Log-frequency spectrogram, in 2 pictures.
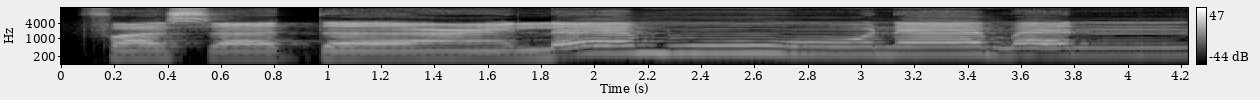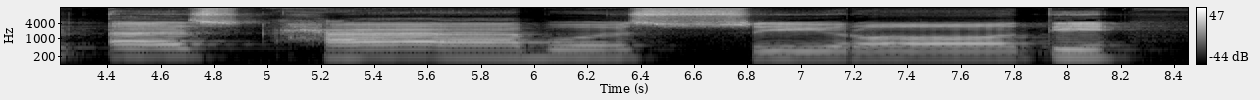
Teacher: Ha panjang dua ketukan karena ada tanda berdiri di atasnya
